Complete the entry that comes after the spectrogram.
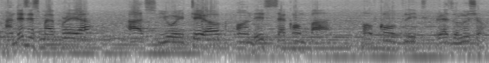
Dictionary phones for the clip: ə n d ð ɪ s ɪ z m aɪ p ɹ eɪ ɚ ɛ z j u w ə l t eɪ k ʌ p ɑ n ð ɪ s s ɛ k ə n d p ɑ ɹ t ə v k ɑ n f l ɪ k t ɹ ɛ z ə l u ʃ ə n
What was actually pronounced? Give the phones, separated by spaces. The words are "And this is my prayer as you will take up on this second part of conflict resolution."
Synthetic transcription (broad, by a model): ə n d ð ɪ s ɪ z m aɪ p ɹ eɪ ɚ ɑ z j u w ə t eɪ ɔ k ɑ n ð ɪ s s ɛ k ə n d p ɑ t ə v k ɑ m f l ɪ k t ɹ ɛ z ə l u ʃ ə n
